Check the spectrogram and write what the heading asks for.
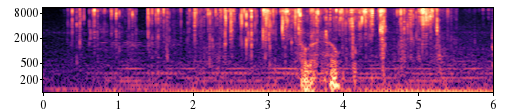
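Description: Plastic toy packaging being crinkled and torn open by hand: a dense run of crackles and rustles for about five seconds, stopping shortly before the end.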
